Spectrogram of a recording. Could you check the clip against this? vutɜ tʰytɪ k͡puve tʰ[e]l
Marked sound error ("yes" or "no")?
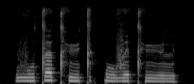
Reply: yes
